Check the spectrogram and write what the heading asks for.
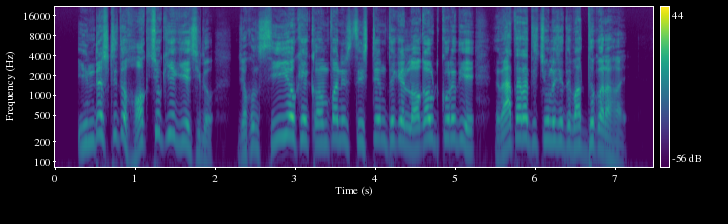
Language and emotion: Bengali, surprised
